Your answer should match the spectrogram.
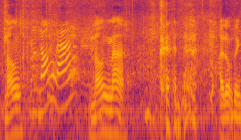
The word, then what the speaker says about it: nón lá: Nón lá. Nong na. I don't think I can pronounce anything right.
